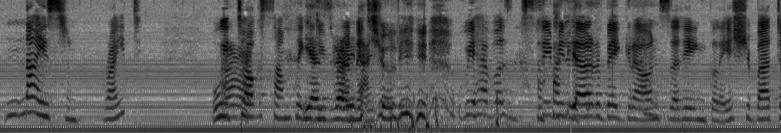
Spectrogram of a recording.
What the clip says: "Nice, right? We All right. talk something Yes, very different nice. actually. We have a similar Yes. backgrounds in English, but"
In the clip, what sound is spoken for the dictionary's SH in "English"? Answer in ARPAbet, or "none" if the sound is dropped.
SH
